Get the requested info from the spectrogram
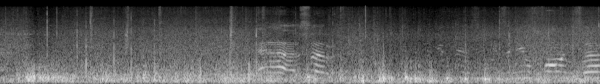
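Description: Steady outdoor noise of wind buffeting the camera microphone, with distant voices calling out a few times about halfway through and again near the end.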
